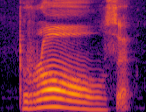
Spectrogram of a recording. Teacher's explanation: which has the nasal on sound. And make sure it's nice, it starts with a nice round O.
